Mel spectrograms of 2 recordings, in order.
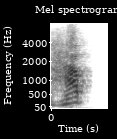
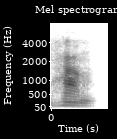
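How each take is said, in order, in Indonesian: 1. Suku kata ini diakhiri dengan bunyi p. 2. Suku kata ini diakhiri dengan bunyi m. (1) "kan harusnya hap ya" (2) "Tapi kita bacanya berubah jadi ham"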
